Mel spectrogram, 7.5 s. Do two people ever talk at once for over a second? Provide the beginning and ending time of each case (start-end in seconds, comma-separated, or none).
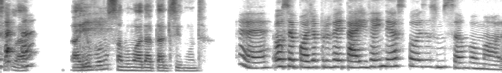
none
